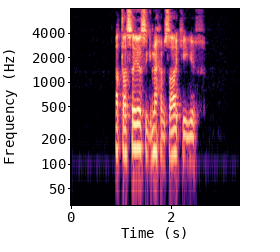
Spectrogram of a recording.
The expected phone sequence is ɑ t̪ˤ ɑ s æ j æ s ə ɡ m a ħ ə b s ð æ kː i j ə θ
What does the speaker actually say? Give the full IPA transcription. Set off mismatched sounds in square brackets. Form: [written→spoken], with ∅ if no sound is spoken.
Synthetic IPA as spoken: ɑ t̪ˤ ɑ s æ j æ s ə ɡ m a ħ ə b s [ð→ʁ] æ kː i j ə [θ→f]

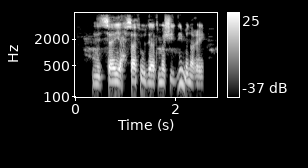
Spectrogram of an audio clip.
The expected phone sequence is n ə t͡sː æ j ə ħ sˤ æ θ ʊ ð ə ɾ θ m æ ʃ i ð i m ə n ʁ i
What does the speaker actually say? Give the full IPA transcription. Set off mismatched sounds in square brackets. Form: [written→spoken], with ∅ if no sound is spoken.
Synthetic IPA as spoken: n ə t͡sː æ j ə ħ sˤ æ θ [ʊ→u] ð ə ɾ θ m æ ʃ i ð i m ə n ʁ i

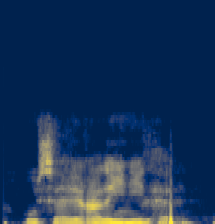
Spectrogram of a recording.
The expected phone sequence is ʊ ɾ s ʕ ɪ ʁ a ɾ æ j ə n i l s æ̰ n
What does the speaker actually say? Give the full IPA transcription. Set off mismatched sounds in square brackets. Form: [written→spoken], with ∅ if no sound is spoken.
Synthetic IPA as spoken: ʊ ɾ s ʕ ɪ ʁ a ɾ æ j ə n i l [s→h] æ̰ n

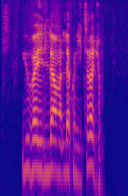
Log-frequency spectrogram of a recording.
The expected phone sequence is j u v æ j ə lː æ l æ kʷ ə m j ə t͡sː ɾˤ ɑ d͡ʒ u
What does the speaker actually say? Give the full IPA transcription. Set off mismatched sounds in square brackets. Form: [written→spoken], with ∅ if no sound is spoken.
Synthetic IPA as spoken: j u v æ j ə lː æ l æ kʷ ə [m→n] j ə t͡sː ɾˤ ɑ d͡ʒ u

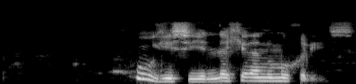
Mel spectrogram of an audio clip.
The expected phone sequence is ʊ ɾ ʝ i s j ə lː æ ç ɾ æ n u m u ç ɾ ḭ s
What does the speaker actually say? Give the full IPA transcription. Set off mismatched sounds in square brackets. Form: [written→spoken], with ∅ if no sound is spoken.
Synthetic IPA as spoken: ʊ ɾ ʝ i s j ə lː æ ç ɾ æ n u m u ç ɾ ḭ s

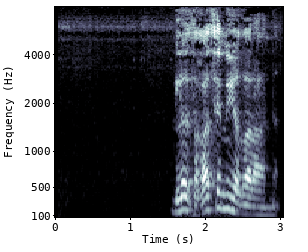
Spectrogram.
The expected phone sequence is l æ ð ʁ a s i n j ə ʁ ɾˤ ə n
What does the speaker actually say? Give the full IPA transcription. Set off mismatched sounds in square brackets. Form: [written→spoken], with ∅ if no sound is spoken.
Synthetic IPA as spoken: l æ ð ʁ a [s→θ] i n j ə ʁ ɾˤ [ə→ɑ] n

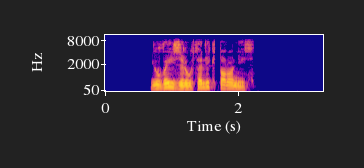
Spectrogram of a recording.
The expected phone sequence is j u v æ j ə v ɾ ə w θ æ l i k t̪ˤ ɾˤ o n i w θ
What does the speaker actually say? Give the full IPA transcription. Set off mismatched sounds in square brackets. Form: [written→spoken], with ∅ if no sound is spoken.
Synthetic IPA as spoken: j u v æ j ə [v→z] ɾ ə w θ æ l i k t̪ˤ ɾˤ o n i [w→∅] θ

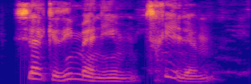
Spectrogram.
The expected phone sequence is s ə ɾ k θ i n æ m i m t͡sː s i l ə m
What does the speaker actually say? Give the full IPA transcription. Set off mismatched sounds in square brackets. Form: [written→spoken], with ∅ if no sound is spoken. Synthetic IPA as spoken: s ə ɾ k [θ→ð] i [n→m] æ [m→n] i m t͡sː [s→χ] i l ə m

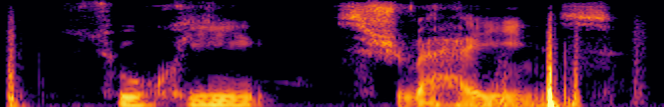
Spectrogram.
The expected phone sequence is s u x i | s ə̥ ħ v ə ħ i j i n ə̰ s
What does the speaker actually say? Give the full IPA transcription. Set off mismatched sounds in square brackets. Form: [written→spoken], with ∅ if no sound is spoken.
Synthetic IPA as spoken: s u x i | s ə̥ [ħ→ʃ] v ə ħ [i→æ] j i n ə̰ s

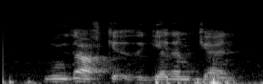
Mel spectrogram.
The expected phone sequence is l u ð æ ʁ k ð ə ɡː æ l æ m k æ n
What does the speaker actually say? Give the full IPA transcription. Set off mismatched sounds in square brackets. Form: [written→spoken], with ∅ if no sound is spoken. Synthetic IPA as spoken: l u ð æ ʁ k ð ə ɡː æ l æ m k æ n

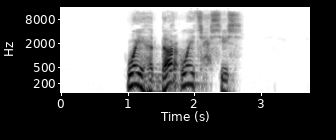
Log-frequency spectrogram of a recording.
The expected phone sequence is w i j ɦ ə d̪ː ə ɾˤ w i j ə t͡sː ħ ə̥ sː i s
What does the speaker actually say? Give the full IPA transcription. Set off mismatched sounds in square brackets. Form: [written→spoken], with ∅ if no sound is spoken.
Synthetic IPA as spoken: w [i→æ] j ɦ ə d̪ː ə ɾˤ w [i→æ] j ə t͡sː ħ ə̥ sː i s

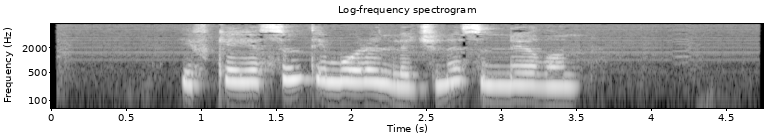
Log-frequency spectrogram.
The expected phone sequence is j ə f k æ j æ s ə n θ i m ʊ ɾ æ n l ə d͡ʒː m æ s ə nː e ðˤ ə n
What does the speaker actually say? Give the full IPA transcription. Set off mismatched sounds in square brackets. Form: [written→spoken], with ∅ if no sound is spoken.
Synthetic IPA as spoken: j ə f k æ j æ s ə n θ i m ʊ ɾ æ n l ə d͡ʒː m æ s ə nː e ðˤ ə n

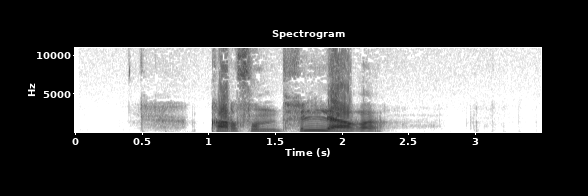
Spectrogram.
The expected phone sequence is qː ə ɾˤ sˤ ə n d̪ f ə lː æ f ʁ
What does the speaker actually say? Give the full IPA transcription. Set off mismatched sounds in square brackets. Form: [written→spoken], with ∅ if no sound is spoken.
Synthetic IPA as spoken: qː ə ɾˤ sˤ ə n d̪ f ə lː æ [f→∅] ʁ

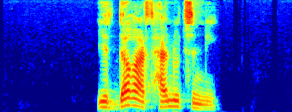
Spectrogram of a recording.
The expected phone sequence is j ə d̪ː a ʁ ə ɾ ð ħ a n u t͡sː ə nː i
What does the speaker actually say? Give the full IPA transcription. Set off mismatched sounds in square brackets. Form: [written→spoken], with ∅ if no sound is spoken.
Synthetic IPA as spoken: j ə d̪ː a ʁ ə ɾ [ð→θ] ħ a n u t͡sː ə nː i

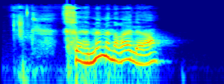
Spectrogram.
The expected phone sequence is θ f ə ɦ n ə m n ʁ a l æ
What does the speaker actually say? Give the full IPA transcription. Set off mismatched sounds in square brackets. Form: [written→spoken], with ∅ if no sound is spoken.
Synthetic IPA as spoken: θ f ə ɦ [n→m] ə m n ʁ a l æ

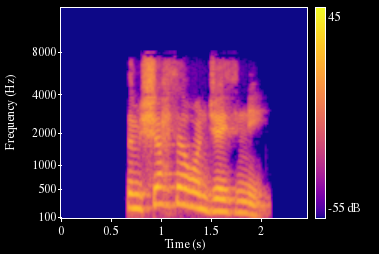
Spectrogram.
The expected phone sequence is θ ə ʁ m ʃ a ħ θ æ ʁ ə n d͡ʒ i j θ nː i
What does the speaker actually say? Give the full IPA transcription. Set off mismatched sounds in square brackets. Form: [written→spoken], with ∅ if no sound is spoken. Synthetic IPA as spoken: θ ə [ʁ→∅] m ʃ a ħ θ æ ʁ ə n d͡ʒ [i→æ] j θ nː i

